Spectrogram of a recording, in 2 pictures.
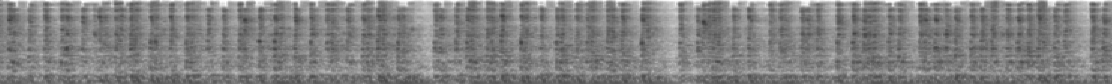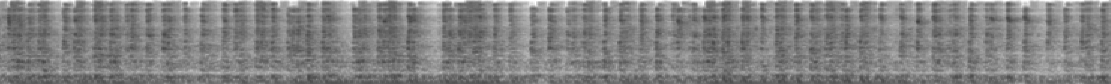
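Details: Car sitting unused through cold weather, after a hard cold start and fuel pump priming: deep, even rumble at a steady pace with no misses, knocks or ticks; healthy cold idle.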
